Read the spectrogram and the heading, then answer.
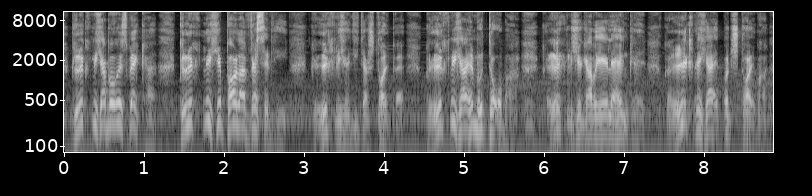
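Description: An actor playing a scornful chanter in a radio play, declaiming emphatic, drawn-out litanies. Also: male voice, fairly high pitch, fairly bright tone. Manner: incantatory, emphatic, drawn-out repetitions. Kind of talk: German radio play recitation.

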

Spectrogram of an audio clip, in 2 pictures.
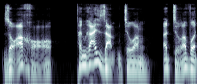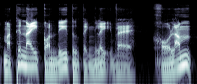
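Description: A man voicing a kindly older village official in a storybook, halting and gently questioning in old-fashioned rustic speech. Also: very deep voice, big pitch swings, no echo, studio quality, voice pushed down, heavily acted. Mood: pitying, gentle.

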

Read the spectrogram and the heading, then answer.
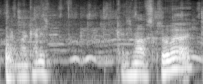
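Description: A casual, slightly puzzled delivery driver in a radio drama. His voice sits at a middle pitch, with music clearly playing behind it. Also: animated, quick pace. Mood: casual, bemused. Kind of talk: naturalistic radio drama acting.

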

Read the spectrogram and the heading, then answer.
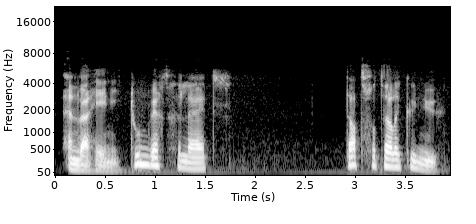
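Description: An actor playing a solemn storyteller of old legends, narrating a radio drama in a husky voice. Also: male voice, big pitch swings, unhurried. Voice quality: low, husky. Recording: dull, dry radio play recording.

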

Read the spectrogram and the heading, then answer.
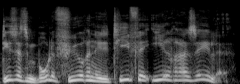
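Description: An actor playing a persistent, slyly courteous investigator in a German radio crime drama, questioning insistently and deliberately. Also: male voice, high-pitched, animated, dark tone, breathy edge. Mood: mysterious, coaxing. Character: persistent amateur investigator, male, probing with sly courtesy.

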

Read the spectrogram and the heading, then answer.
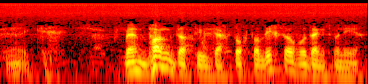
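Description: An actor playing a nervous, deferential factory foreman in a radio play, raspy and eager to agree with his superior. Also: sits low, animated, normal speed. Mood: nervous, placating. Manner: deferential, hesitant, ingratiating. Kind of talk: Dutch radio play acting.

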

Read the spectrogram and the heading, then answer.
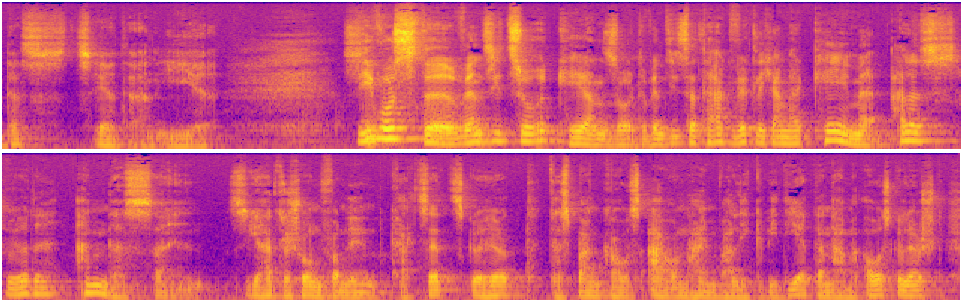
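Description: An actor playing a melancholy husband in a German radio drama, speaking in an emphatic, halting, dramatic way. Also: male voice, lowish voice. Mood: wistful. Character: melancholy man narrating his lost love, anxious husband. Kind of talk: German radio drama acting, narration and dialogue.

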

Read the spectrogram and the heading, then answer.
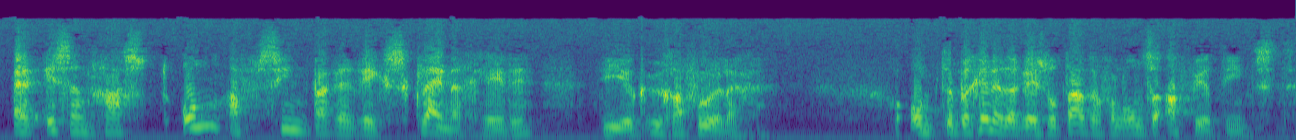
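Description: An actor playing a driven counter-intelligence official, formal, pointed and emphatic, in a 1960s radio drama. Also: male voice, fairly high pitch, sing-song, brisk, a bit bright, exaggerated voice, low-quality recording. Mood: insistent, biting. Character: driven, insistent male counter-intelligence official making accusations. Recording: rough old 1960s radio recording.

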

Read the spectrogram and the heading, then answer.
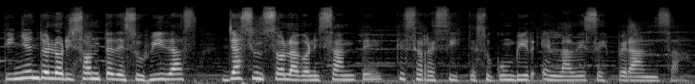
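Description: A woman's voice: mid-range voice, steady tone, normal speed, a little mellow, faint music behind. A woman with an Argentine accent reading scripted documentary narration in a formal, solemn manner.

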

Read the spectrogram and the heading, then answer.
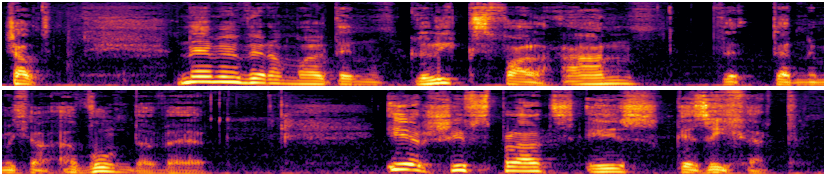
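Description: An actor playing a talkative, world-weary older man in a German radio drama, lecturing emphatically with halting pauses and repetitions. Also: medium pitch, sing-song, warm tone, husky, full character voice. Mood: lecturing, insistent.

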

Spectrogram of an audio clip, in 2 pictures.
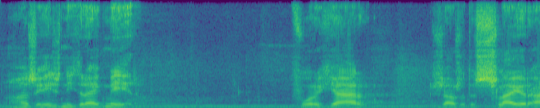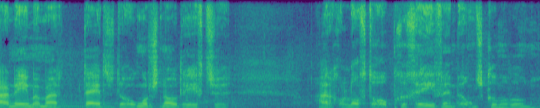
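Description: A man's voice: fairly low pitch, measured pace, long pauses, background noise, natural voice. An actor playing a plain, earnest village peasant man who speaks simply and a little hesitantly, in a radio drama.

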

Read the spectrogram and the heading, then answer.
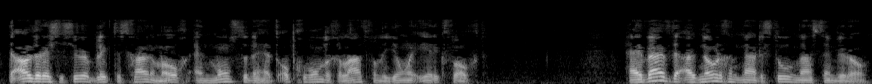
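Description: A male audiobook narrator reading crime fiction. His voice is low and somewhat husky, with animated, expressive intonation that carries the scripted storytelling. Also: normal speed, dry recording.

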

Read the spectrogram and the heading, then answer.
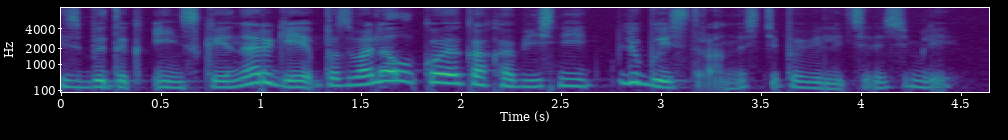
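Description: Mellow, low-voiced woman narrator. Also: very animated, brisk, no room sound, studio quality. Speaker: audiobook narrator. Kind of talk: expressive scripted narration of fan fiction.

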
